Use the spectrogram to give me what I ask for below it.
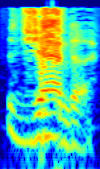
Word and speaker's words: Janda: Now, over the weekend, I was up on the Internet, and I read an article about a Dr. Janda, it rhymes with panda, only it's spelled with a J, who is an orthopedic surgeon, and so he's written some articles that are up on the Internet.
